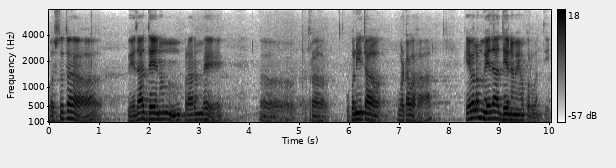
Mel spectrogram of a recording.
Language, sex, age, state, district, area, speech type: Sanskrit, male, 60+, Karnataka, Uttara Kannada, rural, spontaneous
